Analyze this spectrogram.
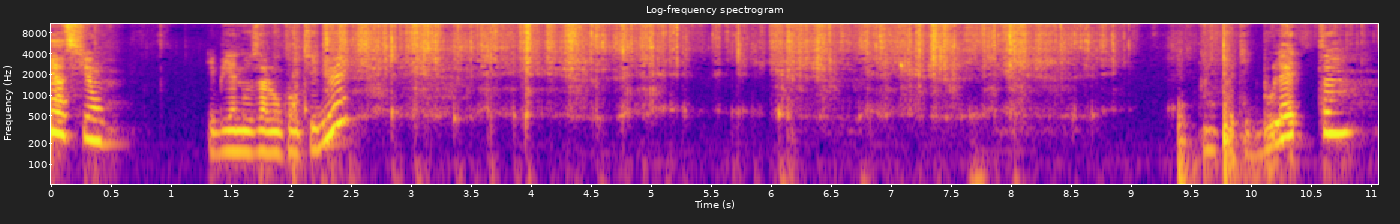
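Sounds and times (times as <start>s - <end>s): paper slips crinkling and rustling: 1.8s - 9.8s.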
